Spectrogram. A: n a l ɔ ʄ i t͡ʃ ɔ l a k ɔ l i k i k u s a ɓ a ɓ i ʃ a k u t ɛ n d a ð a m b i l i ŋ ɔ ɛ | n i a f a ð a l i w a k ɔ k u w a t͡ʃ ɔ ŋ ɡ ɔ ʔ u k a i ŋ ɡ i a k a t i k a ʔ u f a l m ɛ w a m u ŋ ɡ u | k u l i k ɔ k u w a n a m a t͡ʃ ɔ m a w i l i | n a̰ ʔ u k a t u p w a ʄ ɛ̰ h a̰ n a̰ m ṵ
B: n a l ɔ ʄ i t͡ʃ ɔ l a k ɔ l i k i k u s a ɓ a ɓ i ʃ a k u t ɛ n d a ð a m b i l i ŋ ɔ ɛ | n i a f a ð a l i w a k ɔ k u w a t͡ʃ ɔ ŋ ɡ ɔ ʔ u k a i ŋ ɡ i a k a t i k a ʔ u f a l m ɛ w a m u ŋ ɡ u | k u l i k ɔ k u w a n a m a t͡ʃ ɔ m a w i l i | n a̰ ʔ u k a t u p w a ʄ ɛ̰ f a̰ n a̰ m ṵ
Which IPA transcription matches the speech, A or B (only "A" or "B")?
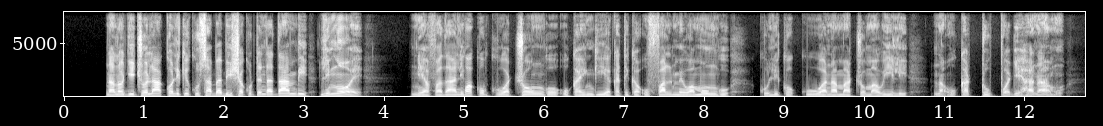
A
